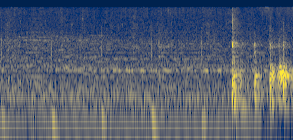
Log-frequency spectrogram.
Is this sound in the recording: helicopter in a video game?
no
